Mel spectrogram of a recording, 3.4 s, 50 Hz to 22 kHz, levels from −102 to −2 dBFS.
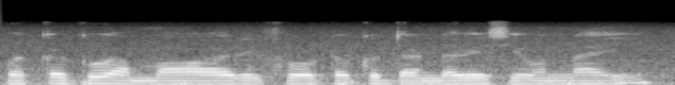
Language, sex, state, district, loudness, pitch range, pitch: Telugu, male, Telangana, Mahabubabad, -13 LUFS, 130-135 Hz, 130 Hz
